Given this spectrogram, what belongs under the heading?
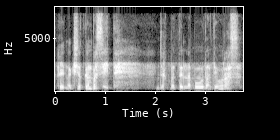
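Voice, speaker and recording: An actor playing an evasive, hard-drinking husband with an offhand colloquial delivery in old radio drama style. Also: male voice, medium pitch, normal speed, natural voice. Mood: tipsy, sullen. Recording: muffled, noisy old radio recording.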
